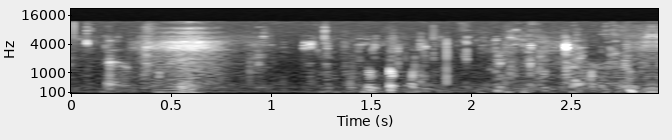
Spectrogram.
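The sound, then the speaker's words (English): Wet chewing sounds with irregular sticky smacks and crunchy clicks, someone working through a hard, chewy gummy candy with no talking. “They're like harder to chew. They're harder to chew. You're working your for this one. Your jaws are doing some work.”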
